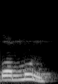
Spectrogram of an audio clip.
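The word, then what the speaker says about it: ضمة: দম্মা, মূলত শব্দটা ছিল দম্মুন, মানে পেশ, মানে এটা হচ্ছে দম্মুন ছিল, তো আমরা পড়বো হচ্ছে দম্মা। যখন পড়ার সময় আমরা এই উচ্চারণগুলো করবো, আমাদের সবথেকে দম্মা, সহজ হবে পড়া।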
